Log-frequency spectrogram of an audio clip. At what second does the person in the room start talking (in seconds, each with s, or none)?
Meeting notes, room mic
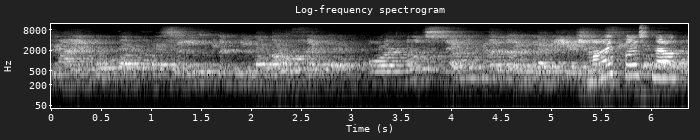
5.4 s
